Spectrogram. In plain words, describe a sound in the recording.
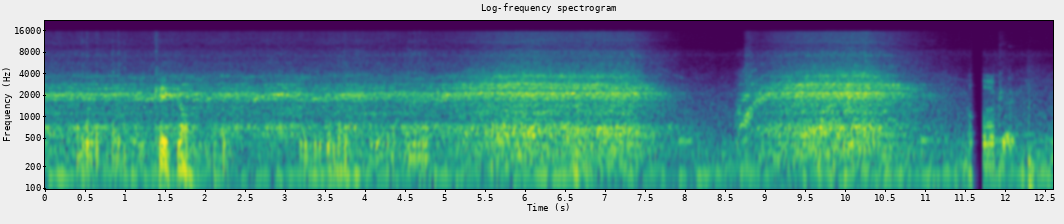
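An electric hand mixer whirs steadily, briefly pausing and then starting again.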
